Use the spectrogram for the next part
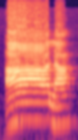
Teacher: আ, টান হয়ে গেল, লা তাড়াতাড়ি শেষ।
